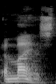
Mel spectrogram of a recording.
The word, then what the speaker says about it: Emmaus: How would you say it? Emmaus? Emmaus? Emmaus? There you go. Emmaus. Thank you.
